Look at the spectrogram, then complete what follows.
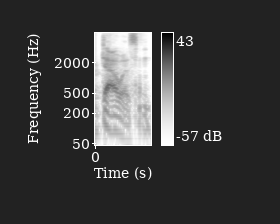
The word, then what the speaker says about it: Taoism: Uh Christianity, Islam, Hinduism, Buddhism, Bahigh, Sikhism, Taoism uh or Dowoism depending on how you like to pronounce that. I like Tao because it has a T but I think it's more pronounced Dowism.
